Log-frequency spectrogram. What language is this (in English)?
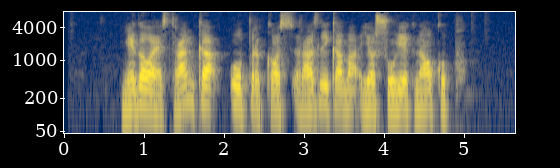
Serbian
